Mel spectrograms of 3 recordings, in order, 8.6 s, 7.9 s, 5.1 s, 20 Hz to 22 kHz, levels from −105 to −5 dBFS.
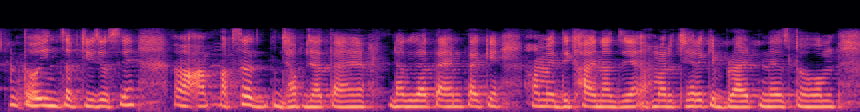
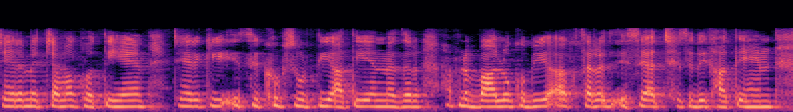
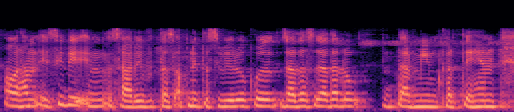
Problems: constant background noise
